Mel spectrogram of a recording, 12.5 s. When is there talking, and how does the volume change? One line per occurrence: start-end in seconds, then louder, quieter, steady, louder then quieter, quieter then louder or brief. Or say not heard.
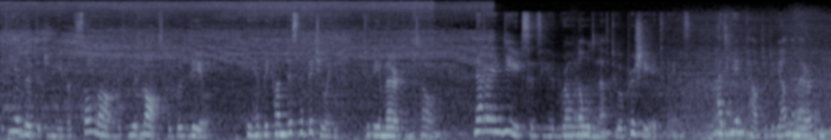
0.0-12.4 steady.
